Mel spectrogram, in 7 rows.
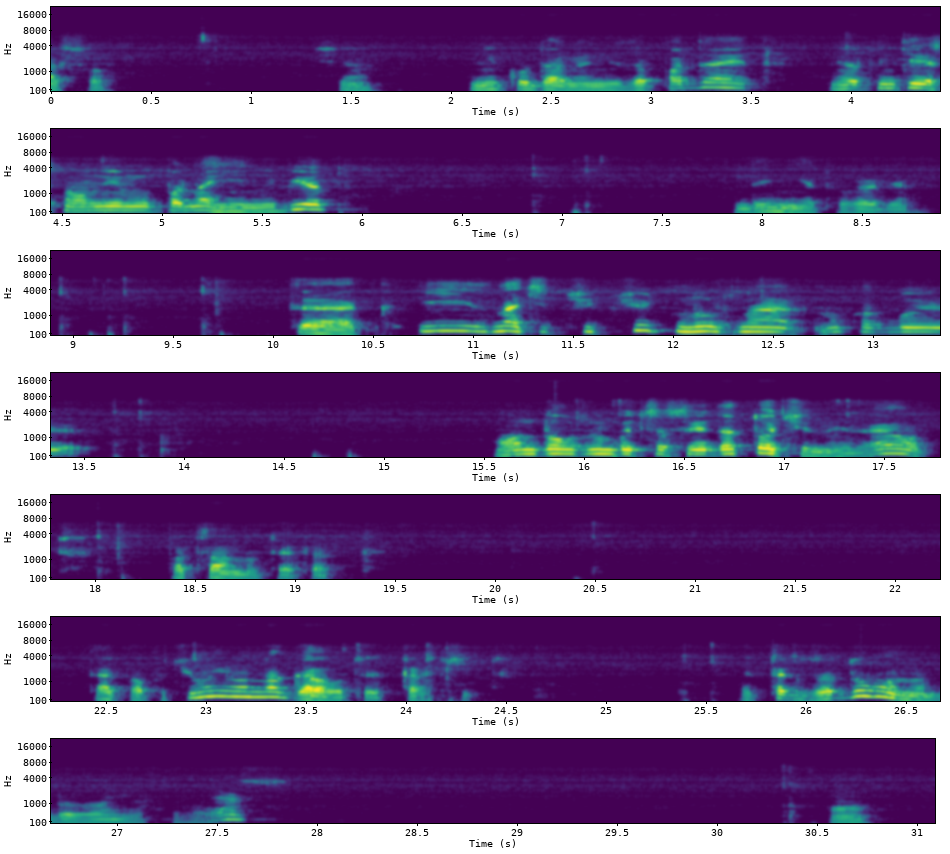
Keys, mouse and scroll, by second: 6.0-7.1 drag, 7.2-9.0 middle drag, 9.3 shift+middle click, 12.4 click, 13.7 click, 14.7 r, 16.3 middle click, 17.4 shift+middle click, 20.6-23.0 middle drag, 23.9 shift+middle click, 25.5 click, 26.1-30.5 drag.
